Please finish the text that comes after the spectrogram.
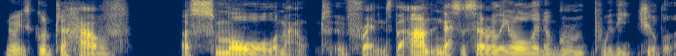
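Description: A man's voice: on the low side, big pitch swings, moderate pace, gravelly, fairly bright tone, no echo, clean studio sound. A man co-hosting a podcast, casually discussing films in an emphatic way, often repeating words and phrases for stress. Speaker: podcast co-host.

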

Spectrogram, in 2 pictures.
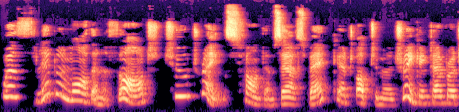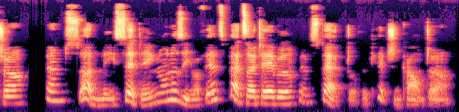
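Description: A woman reading fan fiction aloud as a podfic, in an unhurried, expressive storytelling manner. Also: medium pitch, far from the mic, rough recording. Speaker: podfic reader. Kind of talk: audiobook-style fiction reading.

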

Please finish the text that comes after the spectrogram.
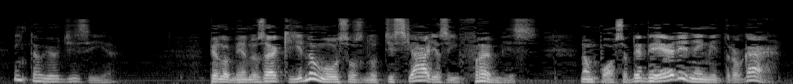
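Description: A man's voice: mid-range voice, breathy edge. An actor playing an anguished dead male rock star, narrating his own story in a theatrical, brooding radio drama style. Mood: anguished, defiant.

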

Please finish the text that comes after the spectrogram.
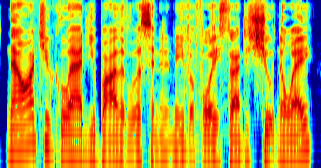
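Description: A man's voice: mid-range voice, expressive, quick pace, a bit bright, no echo, studio quality, close to an everyday voice. A man voicing a nonchalant, wisecracking cartoon rabbit trickster in a smug, teasing way for a story. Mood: smugly explaining.

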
